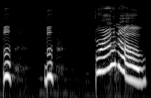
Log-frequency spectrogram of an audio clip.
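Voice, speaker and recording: A woman's voice: extremely high pitch, big pitch swings, very slow, a bit bright, no echo, pitched above the performer's own voice, heavily acted. A woman voicing a pompous, outraged middle-aged English father in a storybook, spluttering with indignation. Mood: stammering shock.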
